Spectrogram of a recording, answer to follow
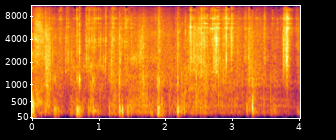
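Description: Footsteps on a sandy, gritty trail: a string of irregular scuffing steps.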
